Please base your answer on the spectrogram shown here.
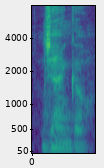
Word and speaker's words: Django: he what's your name django the d is silent you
